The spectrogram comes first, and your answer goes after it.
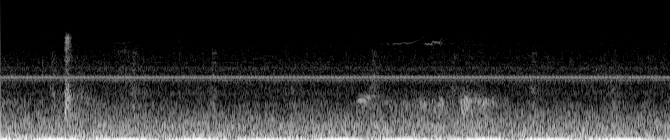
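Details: Jigeumi, a male pet Maltese, snoring while napping at home. Soft, rhythmic snoring breaths swell and fade about every two seconds over a steady low hum.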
